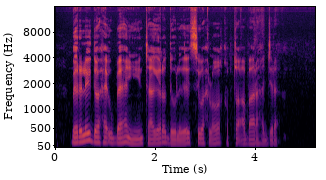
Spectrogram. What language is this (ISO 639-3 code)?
som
